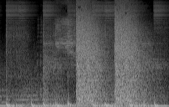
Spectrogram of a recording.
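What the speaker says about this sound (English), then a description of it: "What a fucking dogshit grenade launcher." A grenade launcher fires in the video game Alone in the Dark: The New Nightmare, sounding as a rapid series of booming, thudding shots with harsh noisy bursts, loud and continuous, with no talk over it.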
